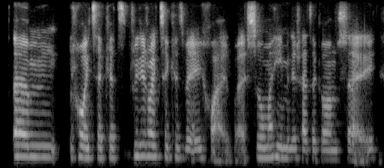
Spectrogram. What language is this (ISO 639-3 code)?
cym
